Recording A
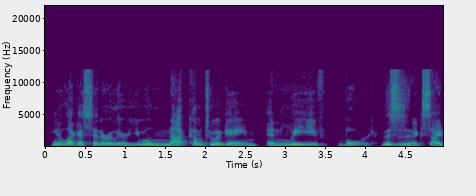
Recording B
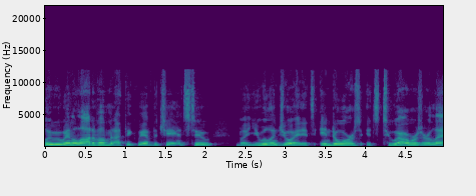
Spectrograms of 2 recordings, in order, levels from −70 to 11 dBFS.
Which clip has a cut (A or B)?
A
